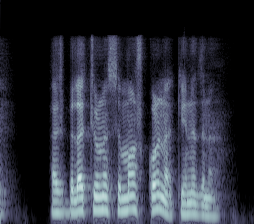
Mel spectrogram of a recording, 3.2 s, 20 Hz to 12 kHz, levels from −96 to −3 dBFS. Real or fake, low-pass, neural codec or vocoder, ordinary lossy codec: fake; 7.2 kHz; codec, 16 kHz, about 1 kbps, DyCAST, with the encoder's durations; AAC, 48 kbps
